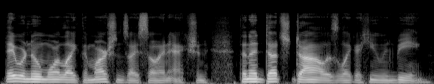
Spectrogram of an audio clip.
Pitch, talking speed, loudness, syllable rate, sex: 105 Hz, 275 wpm, -18 LUFS, 6.1 syllables/s, male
